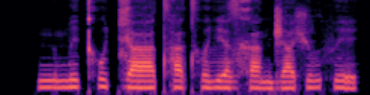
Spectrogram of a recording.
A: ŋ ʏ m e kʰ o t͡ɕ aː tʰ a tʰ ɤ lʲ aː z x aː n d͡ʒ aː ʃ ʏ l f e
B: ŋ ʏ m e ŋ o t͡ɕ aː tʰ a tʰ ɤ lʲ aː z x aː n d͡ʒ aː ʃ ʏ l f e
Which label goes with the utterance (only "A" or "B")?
A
